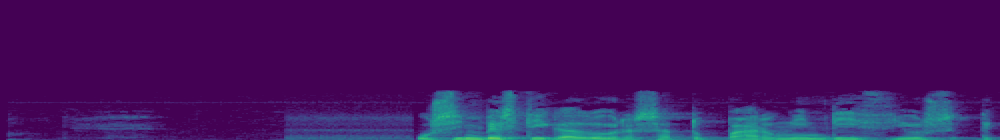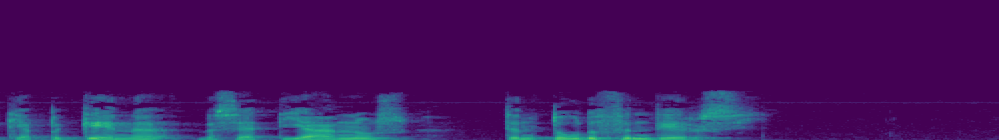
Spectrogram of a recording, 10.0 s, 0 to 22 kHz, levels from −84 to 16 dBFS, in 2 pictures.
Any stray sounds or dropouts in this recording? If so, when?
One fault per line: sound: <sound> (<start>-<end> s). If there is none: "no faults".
no faults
